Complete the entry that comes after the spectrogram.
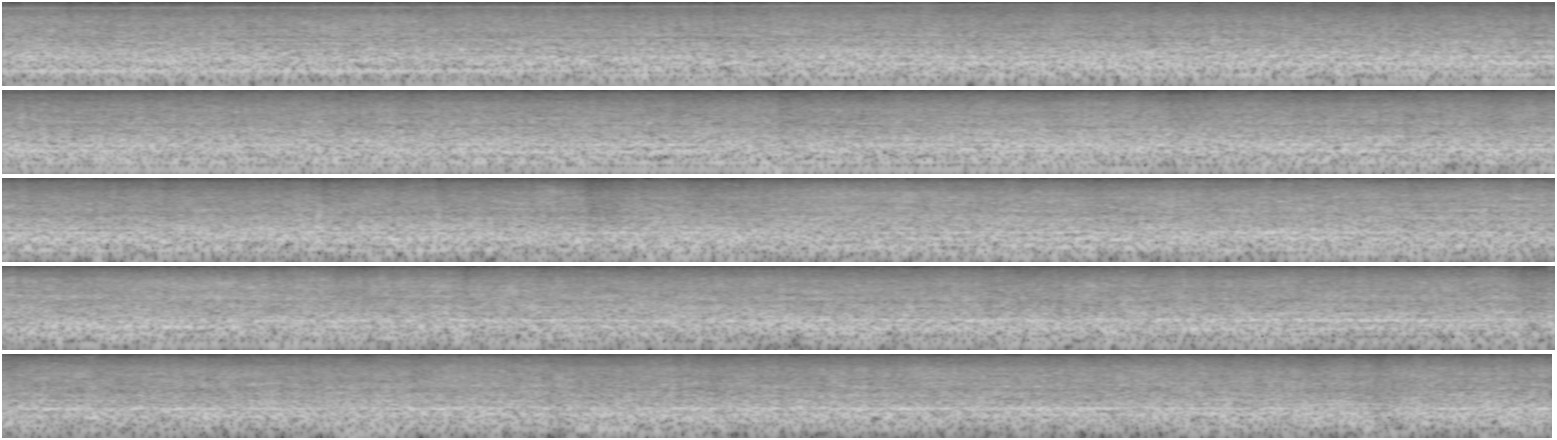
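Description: A train running steadily through a tunnel, heard from on board: continuous wheel-on-rail running noise with a faint steady hum.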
